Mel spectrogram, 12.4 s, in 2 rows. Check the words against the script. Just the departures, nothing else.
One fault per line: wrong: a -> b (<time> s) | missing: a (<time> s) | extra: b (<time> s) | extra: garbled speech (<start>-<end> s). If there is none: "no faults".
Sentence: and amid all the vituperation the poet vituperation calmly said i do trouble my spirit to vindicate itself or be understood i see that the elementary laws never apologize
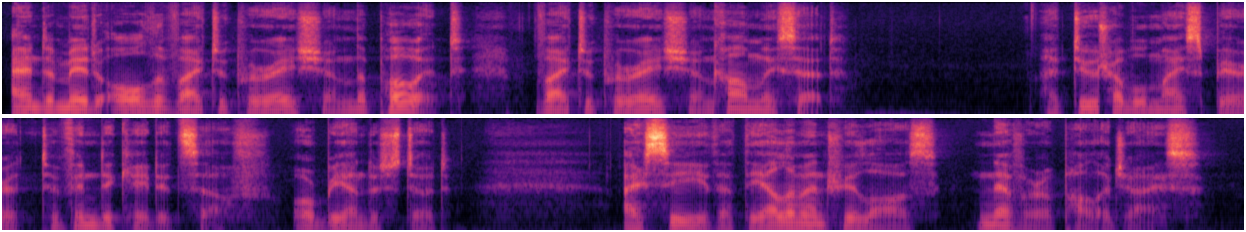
no faults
